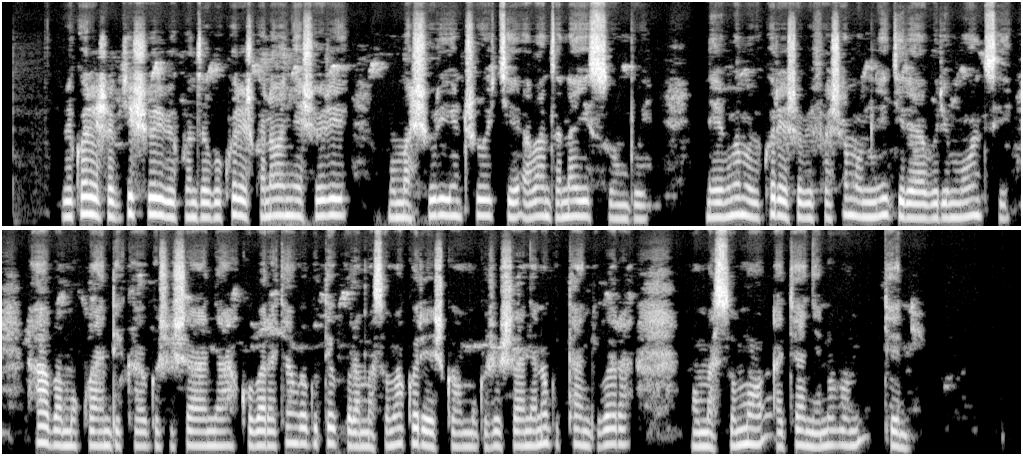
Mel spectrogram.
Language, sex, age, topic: Kinyarwanda, female, 36-49, education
